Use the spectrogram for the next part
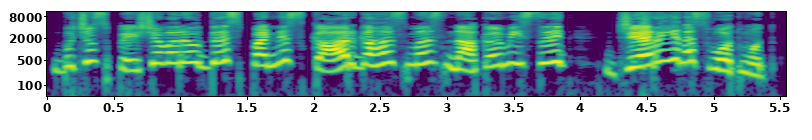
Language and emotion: Kashmiri, angry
